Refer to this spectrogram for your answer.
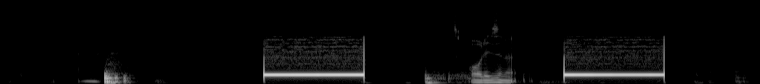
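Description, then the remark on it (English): An outgoing phone call's ringing tone sounds twice, each a steady, loud one-second beep with a pause between, while a voice briefly speaks in the gap. “He wasn't ringing like that.”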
